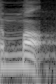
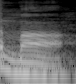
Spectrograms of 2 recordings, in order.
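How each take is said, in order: First: म as a short 'm', vowel cut off; half consonant. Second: म drawn out as a long 'maa'; full syllable. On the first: Teacher demonstrating a half letter, म said short. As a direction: say म briefly, without a full vowel. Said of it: "यहाँ पर आधा म दिया है". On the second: Teacher demonstrating the full letter, म held long. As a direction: hold the vowel of म fully open. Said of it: "जब अगर पूरा होगा". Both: Shown as a demonstration.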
